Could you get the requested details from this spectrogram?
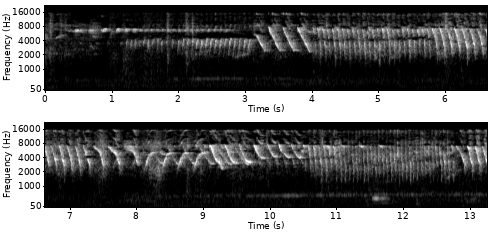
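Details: About three months old, this caged canary sings a long unbroken roll: a quiet high tone, then some ten seconds of very fast, ringing trills with slight pitch changes, an example of long 'ngerol' singing.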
